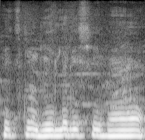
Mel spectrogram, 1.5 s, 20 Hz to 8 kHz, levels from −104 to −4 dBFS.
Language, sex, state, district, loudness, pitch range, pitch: Rajasthani, male, Rajasthan, Churu, -12 LUFS, 120-130 Hz, 125 Hz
